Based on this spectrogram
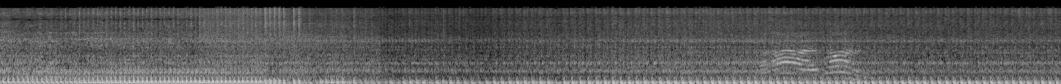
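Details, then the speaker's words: Craftsman LT1000 mower after swapping in a Briggs single believed to be 16.5 hp, with the old carburetor, started on choke; it catches and settles into an even, steady thump with no knock, sounding better than the old motor. "Don't sound as bad as the old one either. Ah, it works too. Cool."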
